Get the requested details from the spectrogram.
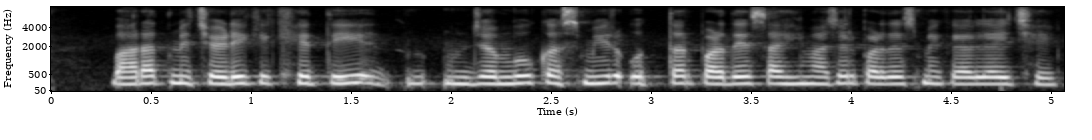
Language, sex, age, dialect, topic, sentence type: Magahi, female, 31-35, Western, agriculture, statement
